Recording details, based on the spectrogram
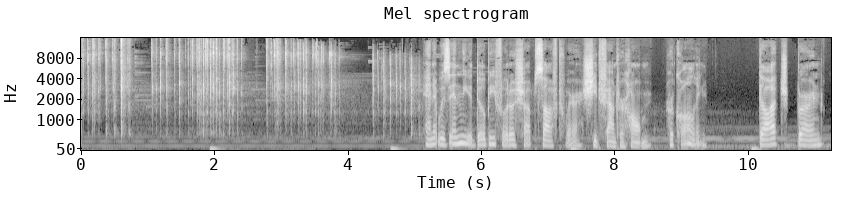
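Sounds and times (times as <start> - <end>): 
rapid computer keyboard typing: 0.0 - 5.2
steady low hum: 3.8 - 11.2
speech: 5.2 - 9.5, 10.2 - 11.2
soft thumps: 7.3 - 7.6.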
